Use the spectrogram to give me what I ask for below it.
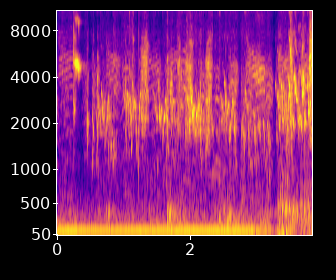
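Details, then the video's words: Pet budgerigars, Australian parrots, warble in an unbroken stream of wavering, chattering notes with a high squeak at the start, a low hum running beneath until near the end. "Beautiful Australian parrots chirping sounds"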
